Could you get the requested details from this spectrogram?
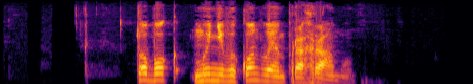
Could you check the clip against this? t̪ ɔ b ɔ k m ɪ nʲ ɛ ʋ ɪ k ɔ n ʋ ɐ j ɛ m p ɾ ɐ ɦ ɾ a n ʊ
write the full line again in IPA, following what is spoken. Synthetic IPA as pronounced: t̪ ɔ b ɔ k m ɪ nʲ ɛ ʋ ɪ k ɔ n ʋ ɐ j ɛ m p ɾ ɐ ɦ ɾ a m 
